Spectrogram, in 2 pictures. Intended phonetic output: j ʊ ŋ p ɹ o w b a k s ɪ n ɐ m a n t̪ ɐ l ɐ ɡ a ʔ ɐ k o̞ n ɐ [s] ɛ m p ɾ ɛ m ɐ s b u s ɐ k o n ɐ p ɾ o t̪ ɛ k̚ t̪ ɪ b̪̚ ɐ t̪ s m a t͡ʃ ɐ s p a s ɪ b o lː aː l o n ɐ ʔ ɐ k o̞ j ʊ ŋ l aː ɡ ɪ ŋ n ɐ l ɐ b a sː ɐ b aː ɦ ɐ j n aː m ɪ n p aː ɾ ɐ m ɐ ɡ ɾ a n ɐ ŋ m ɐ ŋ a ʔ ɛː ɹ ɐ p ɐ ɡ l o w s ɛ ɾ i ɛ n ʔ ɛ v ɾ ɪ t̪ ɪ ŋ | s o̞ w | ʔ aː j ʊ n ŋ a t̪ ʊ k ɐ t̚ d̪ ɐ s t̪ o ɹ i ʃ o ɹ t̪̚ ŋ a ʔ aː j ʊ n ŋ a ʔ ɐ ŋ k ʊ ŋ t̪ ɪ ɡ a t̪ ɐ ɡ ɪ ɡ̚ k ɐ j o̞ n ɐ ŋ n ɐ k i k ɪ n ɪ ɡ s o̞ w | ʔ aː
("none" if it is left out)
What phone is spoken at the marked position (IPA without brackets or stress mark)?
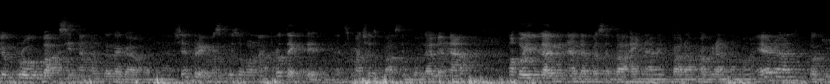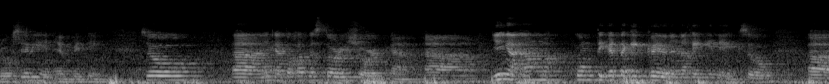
ʃ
